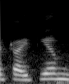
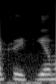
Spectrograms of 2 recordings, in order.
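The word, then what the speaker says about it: tritium: तो, इसमें जो थर्ड आइसोटोप है हाइड्रोजन का ट्राइटियम या ट्रिटियम। हम इसे दोनों तरह से प्रोनाउंस कर सकते हैं।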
